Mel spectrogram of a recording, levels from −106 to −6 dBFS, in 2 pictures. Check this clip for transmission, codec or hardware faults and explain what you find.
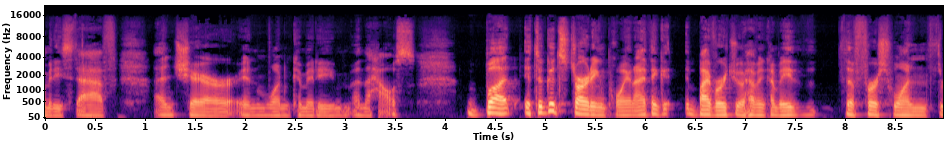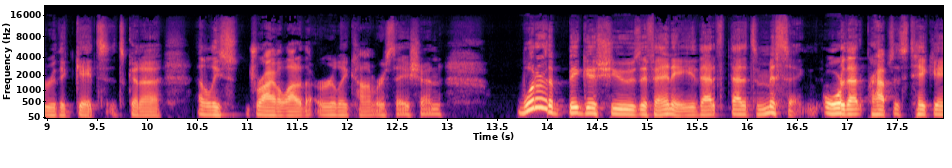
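The clip has one problem, compressed frames skipped, five times: at 0.84 s (just before "and chair"), 3.32 s, 7.25–7.27 s (between "by virtue of having" and "of a the first"), 15.65–15.68 s (between "issues if any that" and "that it's"), and 16.92 s. Whole coded frames went missing or were rejected by the decoder, so the speech jumps ahead by roughly a twentieth to a tenth of a second.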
